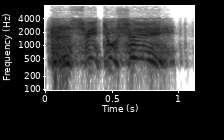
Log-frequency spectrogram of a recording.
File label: aircraft destroyed mood low, speech fr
